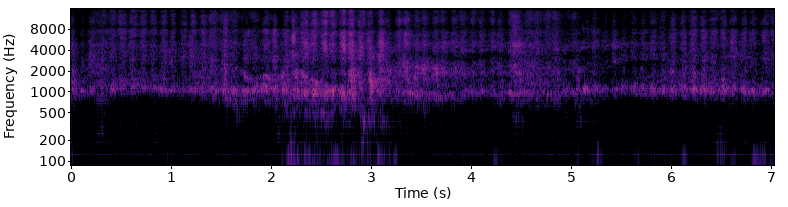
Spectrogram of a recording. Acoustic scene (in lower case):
restroom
